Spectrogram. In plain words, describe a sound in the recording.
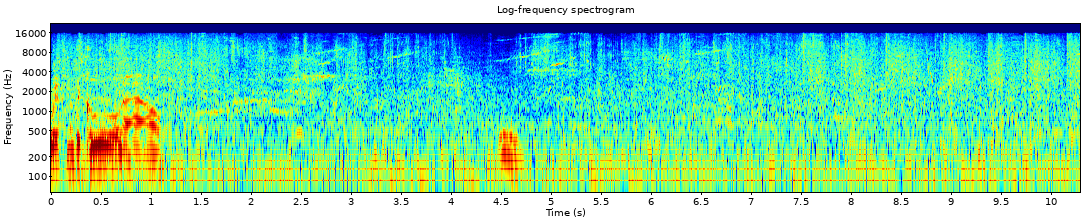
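Gunfire from a game rattles in bursts.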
